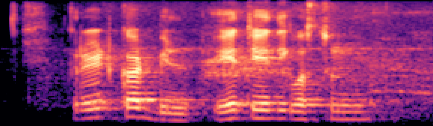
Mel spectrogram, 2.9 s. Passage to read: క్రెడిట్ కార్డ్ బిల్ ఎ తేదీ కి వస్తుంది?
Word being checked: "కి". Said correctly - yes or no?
no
